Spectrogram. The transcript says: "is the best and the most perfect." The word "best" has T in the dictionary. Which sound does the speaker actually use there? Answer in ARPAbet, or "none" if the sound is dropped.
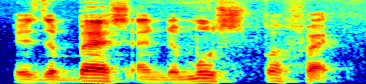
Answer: T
